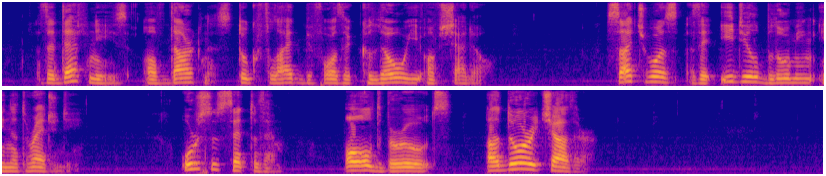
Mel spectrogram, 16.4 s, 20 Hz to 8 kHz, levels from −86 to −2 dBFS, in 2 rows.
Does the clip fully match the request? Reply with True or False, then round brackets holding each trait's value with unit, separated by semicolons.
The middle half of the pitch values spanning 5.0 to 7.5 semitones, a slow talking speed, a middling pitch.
False (3.8 semitones; 100 wpm; 145 Hz)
